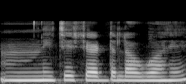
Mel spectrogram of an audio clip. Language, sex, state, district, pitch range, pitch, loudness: Hindi, female, Uttar Pradesh, Jyotiba Phule Nagar, 185-195 Hz, 190 Hz, -13 LUFS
